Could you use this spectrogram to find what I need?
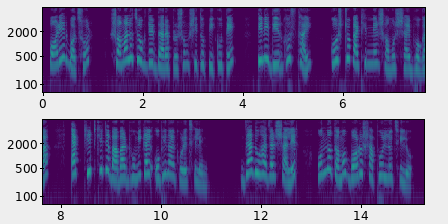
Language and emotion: Bengali, neutral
